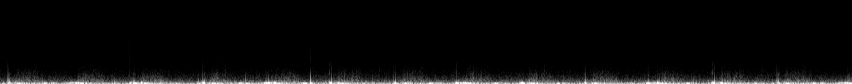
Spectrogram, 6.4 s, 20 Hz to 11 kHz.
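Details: Baby sleep-aid womb sound with white noise: muffled, steady low thumping heartbeat, about 125 a minute, under a constant low rushing noise.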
